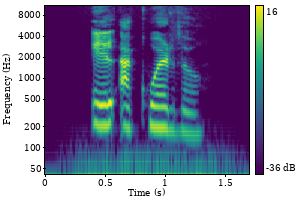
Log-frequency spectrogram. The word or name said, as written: acuerdo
